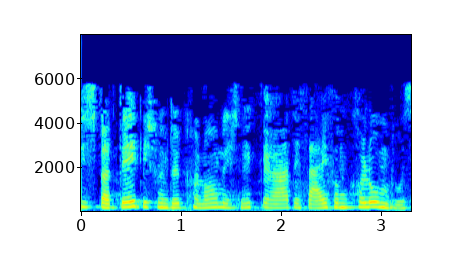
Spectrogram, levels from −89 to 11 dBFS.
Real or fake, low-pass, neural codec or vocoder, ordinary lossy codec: fake; 7.2 kHz; codec, 24 kHz, 1 kbps, SNAC; MP3, 24 kbps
